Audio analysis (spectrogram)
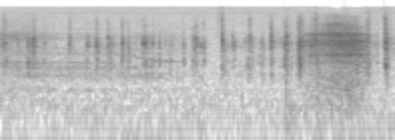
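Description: Quiet, rapid clicking of computer keys as code is typed, with irregular bursts of keystrokes and a slightly louder cluster toward the end, no voices.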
